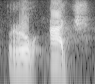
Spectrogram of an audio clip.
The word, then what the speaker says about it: ruach: La palabra hebrea para espíritu es ruach, pero la CH en hebreo se pronuncia como J, es ruach, como J, y murió, y fue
